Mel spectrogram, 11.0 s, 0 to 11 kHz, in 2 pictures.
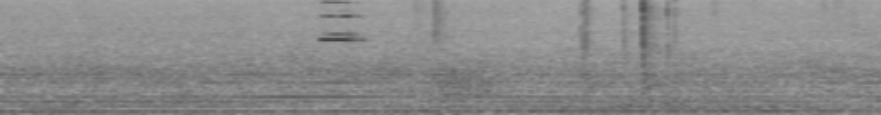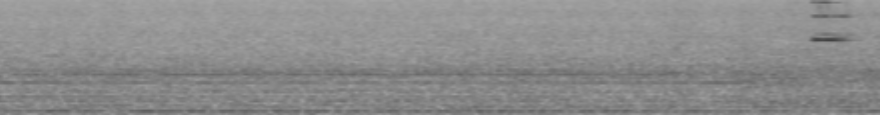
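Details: KONE hydraulic elevator, 2500 lb capacity, 5 stops: steady low fan drone with faint hum throughout the ride, louder than a cab fan should be; noisy cab fan, cause unclear.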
